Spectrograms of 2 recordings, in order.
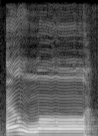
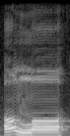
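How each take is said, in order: First: The opening vowel is thin and light. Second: The opening vowel is thick and heavy. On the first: The speaker calls it right. "alif itu mesti ditarqiqkan, mesti direndahkan" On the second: The speaker calls it wrong. "Yang salah"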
